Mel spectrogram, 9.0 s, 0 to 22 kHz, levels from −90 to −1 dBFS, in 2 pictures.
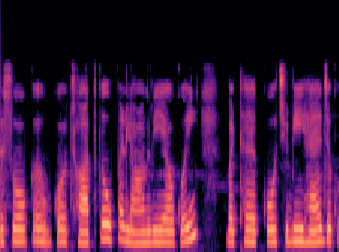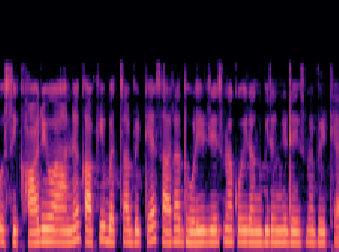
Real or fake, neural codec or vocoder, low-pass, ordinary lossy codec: real; none; none; none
